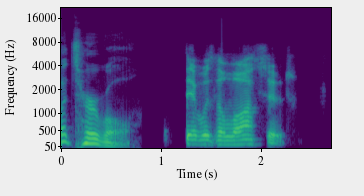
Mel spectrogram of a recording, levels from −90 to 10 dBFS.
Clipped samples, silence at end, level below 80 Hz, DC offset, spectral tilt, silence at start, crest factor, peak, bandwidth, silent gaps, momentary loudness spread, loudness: under 0.1%; 0.4 s; -52 dBFS; under 0.1%; -6 dB/octave; 0 s; 18 dB; -6 dBFS; 10.5 kHz; 0.80-1.01 s, 1.14-1.23 s; 11 LU; -24 LUFS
